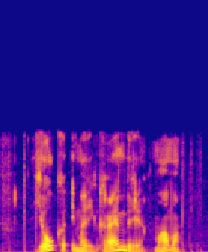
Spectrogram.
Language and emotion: Russian, neutral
